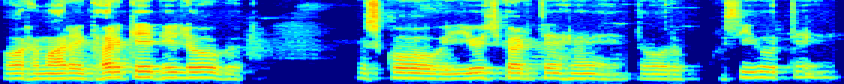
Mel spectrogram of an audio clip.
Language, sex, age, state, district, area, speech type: Hindi, male, 60+, Uttar Pradesh, Prayagraj, rural, spontaneous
